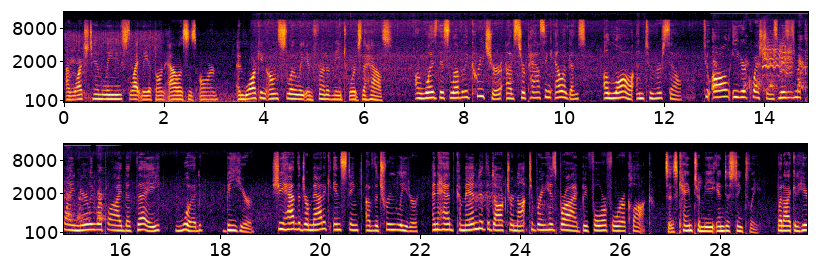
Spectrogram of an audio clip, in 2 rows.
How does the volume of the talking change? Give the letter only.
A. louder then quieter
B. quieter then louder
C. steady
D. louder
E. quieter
C.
